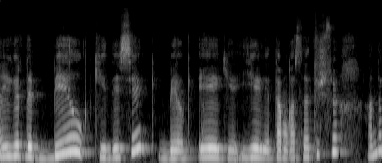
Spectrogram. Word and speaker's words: белки: Мисалы, белки десек, бул белок деген сөздөн, белки деген белок, бул организмде эң керектүү заттардын бири, ошону көптүк саны белки дейт экен. Монда ийге түшөт ударение. А эгерде белки десек, эге тамгасына түшсө,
